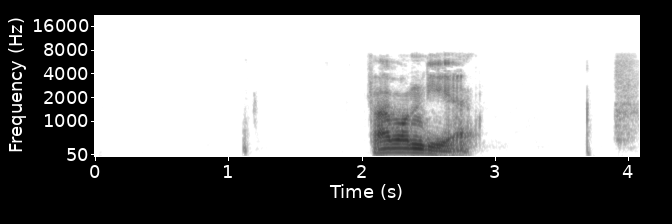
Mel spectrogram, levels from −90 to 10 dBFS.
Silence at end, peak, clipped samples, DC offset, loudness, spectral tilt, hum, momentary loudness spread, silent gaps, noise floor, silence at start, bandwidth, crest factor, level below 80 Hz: 1.25 s; -2 dBFS; under 0.1%; under 0.1%; -17 LUFS; -6.5 dB/octave; none; 12 LU; none; -88 dBFS; 2.1 s; 7.4 kHz; 20 dB; -58 dBFS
